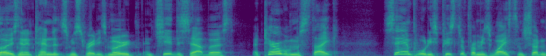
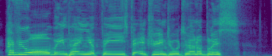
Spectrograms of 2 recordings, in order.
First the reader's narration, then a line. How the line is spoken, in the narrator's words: he screamed at us all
